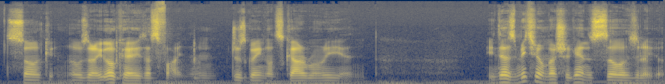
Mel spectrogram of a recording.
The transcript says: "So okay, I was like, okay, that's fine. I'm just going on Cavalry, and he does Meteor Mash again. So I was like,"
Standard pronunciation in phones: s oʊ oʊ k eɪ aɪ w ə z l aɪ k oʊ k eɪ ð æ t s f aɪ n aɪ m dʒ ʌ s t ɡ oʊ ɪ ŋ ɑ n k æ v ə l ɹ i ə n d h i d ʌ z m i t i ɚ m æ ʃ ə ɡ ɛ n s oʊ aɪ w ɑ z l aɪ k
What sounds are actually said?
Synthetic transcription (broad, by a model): s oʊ oʊ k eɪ aɪ w ə z l aɪ k oʊ k eɪ ð æ t s f aɪ n aɪ m dʒ ʌ s t ɡ oʊ ɪ ŋ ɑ n k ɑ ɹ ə ɹ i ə n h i d ʌ z m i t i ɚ m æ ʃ ə ɡ ɛ n s oʊ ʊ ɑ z l aɪ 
